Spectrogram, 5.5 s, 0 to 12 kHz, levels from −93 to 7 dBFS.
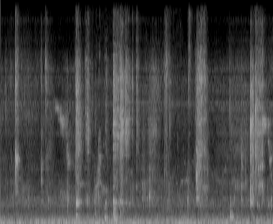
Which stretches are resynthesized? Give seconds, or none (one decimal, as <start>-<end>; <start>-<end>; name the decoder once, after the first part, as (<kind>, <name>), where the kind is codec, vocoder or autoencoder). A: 0.0-1.7 (autoencoder, DAC-VAE); 2.4-3.3; 4.0-5.5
